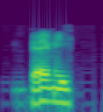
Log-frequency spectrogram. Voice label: "gamy", English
